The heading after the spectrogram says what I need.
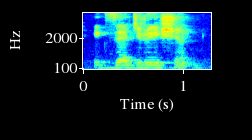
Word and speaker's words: exaggeration: The next word is exaggeration. Yes, it's difficult to pronounce. Let's pronounce it slowly. Exaggeration. Exaggeration. The stress falls on ration. Exaggeration. It's often mispronounced as exaggeration.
